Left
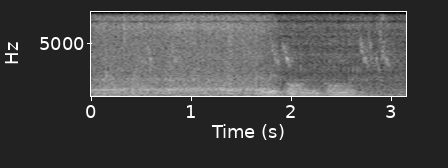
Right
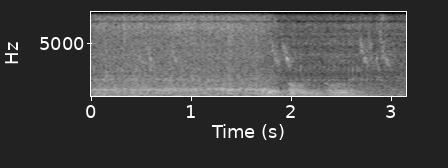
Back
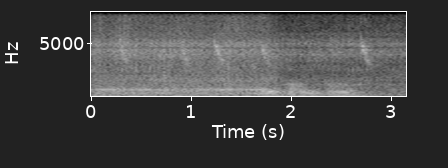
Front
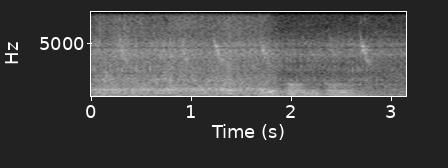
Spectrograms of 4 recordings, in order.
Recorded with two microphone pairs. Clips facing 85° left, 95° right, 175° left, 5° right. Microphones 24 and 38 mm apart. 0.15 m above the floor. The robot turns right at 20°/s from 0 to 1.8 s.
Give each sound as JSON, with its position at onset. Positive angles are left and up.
{"t": 1.7, "sound": "a man speaking", "azimuth_deg": 20, "distance_m": 5.5}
